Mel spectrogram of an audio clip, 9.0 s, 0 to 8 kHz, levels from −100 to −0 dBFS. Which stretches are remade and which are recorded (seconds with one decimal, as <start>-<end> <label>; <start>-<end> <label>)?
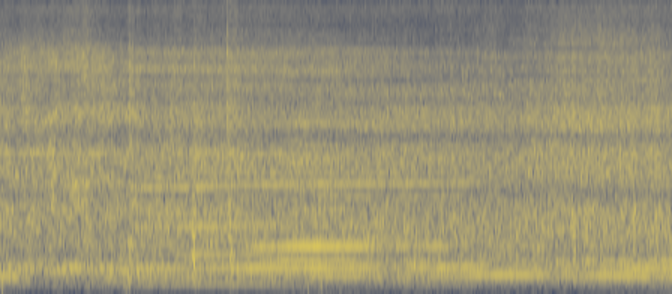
0.0-1.8 remade; 1.8-9.0 recorded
